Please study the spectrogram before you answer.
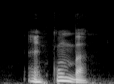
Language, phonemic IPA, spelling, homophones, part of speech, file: French, /kɔ̃.ba/, combat, combats, noun / verb, Fr-combat.ogg
- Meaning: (noun) 1. combat (hostile interaction) 2. combat (contest; competition) 3. battle; military combat; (verb) third-person singular present indicative of combattre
